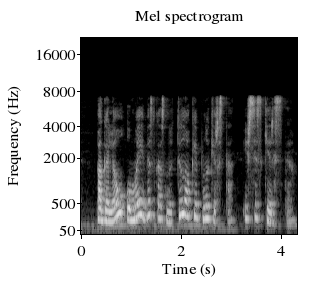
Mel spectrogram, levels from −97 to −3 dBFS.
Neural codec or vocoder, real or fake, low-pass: none; real; 7.2 kHz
